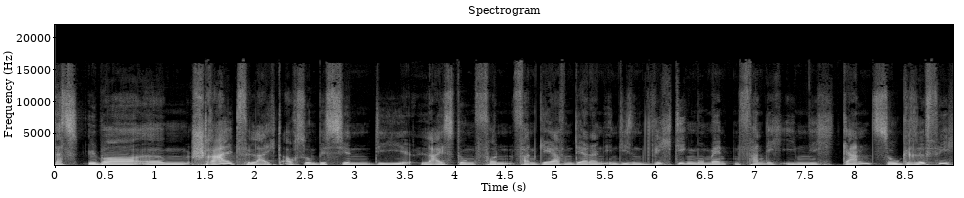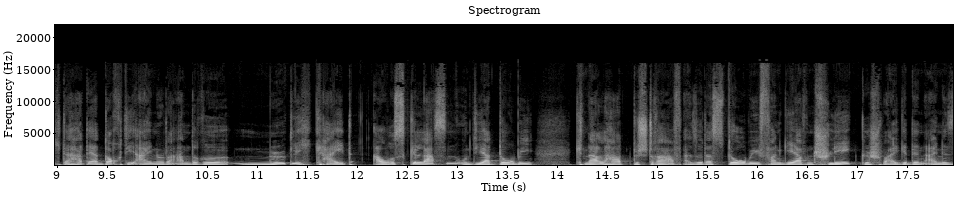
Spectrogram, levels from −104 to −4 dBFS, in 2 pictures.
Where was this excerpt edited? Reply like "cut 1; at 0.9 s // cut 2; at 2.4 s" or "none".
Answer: cut 1; at 15.3 s // cut 2; at 17.0 s

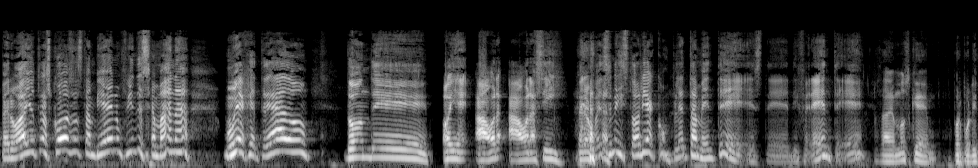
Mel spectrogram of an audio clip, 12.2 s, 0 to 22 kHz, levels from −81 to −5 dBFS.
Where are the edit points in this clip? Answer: cut 1; at 5.4 s // cut 2; at 10.9 s

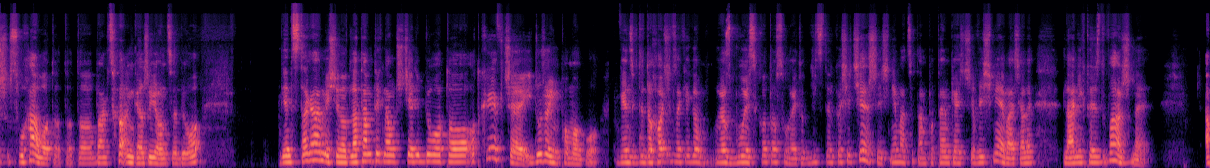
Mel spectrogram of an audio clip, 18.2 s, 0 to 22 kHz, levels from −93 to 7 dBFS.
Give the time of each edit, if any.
cut 1; at 9.1 s

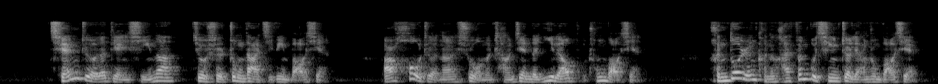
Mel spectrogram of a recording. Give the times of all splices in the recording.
none

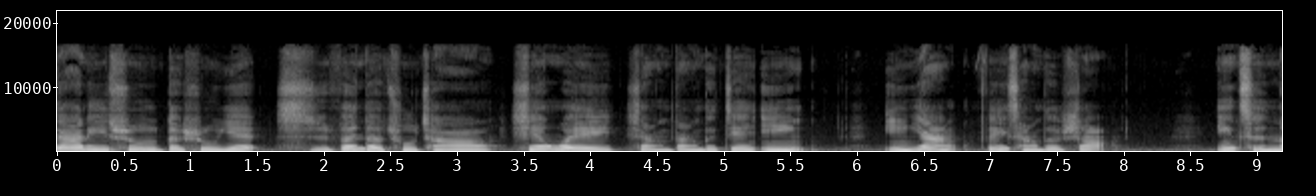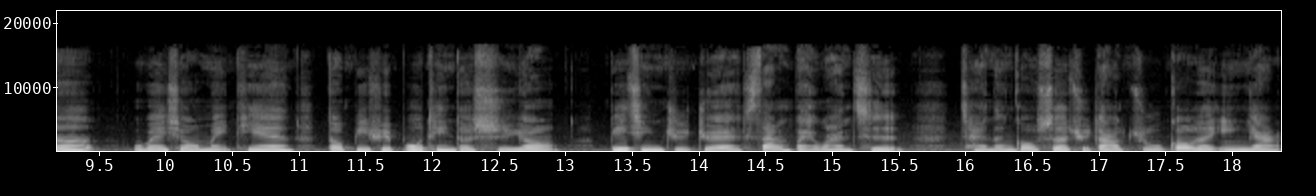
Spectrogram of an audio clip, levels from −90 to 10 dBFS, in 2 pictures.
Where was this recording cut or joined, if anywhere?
cut 1; at 3.3 s

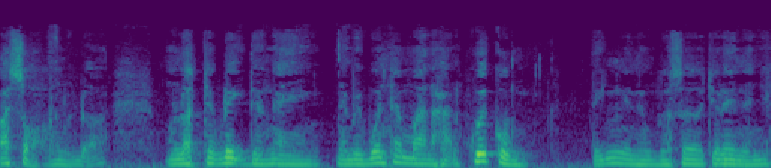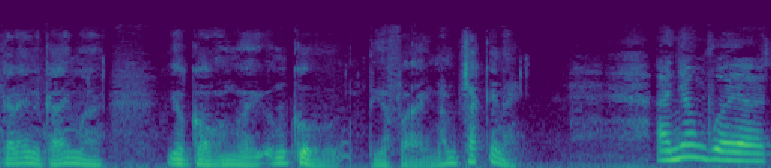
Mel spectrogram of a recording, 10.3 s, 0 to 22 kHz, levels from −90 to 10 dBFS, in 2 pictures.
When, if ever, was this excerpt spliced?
cut 1; at 2.2 s

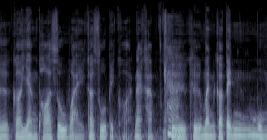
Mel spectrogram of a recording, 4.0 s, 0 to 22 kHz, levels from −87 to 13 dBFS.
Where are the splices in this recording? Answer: cut 1; at 2.0 s

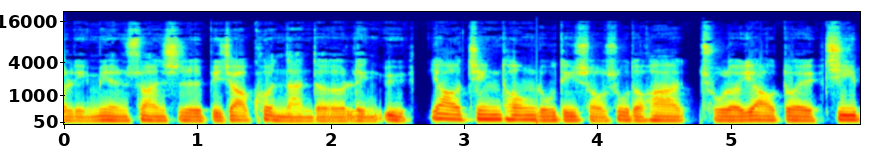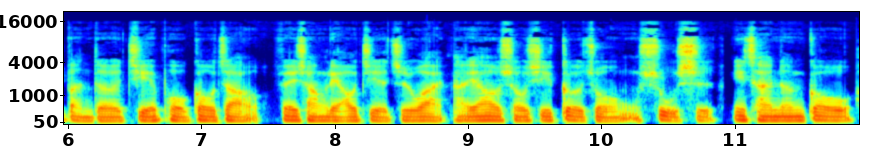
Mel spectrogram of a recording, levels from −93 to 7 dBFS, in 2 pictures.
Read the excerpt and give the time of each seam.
none

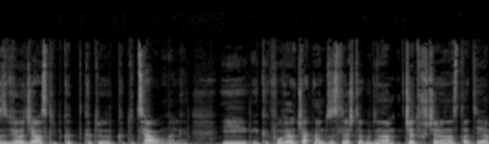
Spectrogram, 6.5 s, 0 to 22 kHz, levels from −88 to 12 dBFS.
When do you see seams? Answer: none

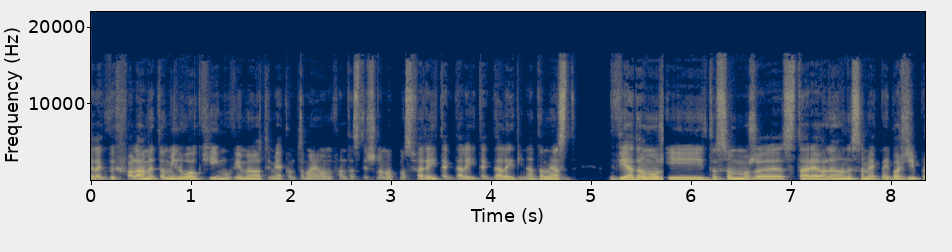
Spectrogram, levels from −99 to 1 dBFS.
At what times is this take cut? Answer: cut 1; at 4.3 s // cut 2; at 5.7 s // cut 3; at 7.3 s

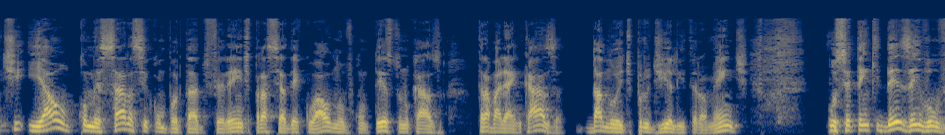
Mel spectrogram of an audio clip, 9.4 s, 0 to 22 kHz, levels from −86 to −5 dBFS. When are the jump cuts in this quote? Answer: none

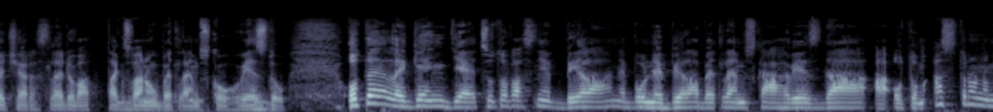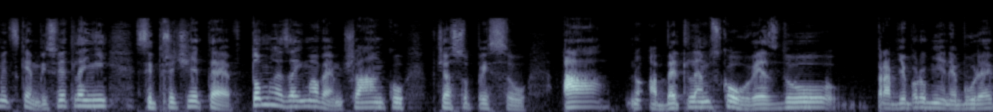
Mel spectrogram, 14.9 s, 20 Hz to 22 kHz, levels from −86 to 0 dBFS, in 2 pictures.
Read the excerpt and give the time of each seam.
cut 1; at 12.0 s

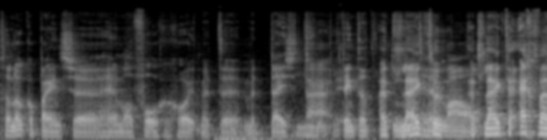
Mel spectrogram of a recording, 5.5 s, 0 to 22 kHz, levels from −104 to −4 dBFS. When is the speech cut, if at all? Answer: none

